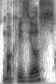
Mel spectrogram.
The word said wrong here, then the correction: Marquinhos: How'd you say his name again? – Marquinhos, what, from PSG? – Yeah, PSG, that's it.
